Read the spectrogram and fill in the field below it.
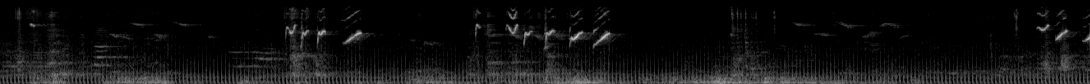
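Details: Java sparrow in the wild, giving a fighting song: sharp, high chirps and short descending whistled notes in quick bursts, clustered around three and five to six seconds and again near the end, over a low rumbling background.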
